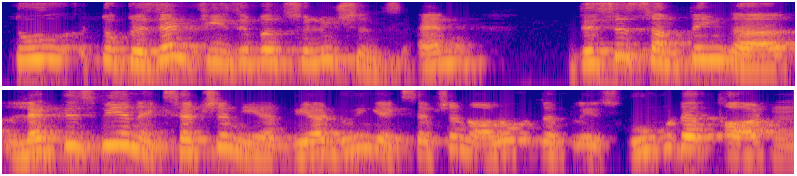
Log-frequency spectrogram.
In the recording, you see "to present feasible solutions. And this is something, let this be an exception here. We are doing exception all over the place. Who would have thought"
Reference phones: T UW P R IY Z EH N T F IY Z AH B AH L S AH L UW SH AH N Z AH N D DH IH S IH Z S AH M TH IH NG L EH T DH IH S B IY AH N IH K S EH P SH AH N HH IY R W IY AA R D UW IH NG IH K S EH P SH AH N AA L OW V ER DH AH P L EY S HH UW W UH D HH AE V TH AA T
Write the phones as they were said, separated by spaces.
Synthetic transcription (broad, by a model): T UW P R IY Z EH N T F IY Z AH B AH L S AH L UW SH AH N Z AH N D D IH S IH Z S AH M T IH NG L EH T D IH S B IY AH N IH K S EH P SH AH N HH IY R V IY AA R D UW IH NG IH K S EH P SH AH N AA L OW V ER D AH P L EY S HH UW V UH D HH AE V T AA T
